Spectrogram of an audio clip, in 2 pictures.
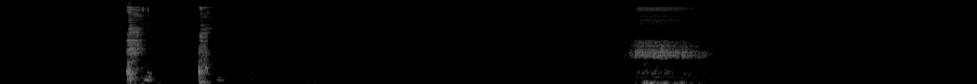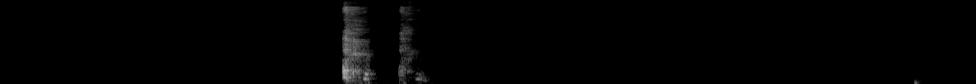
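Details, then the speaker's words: Two pairs of short, dry coughs separated by a breathy exhalation from an ill adult sitting up on a chair with a sore throat; suspected throat inflammation. "kedua ya ini sih kebetulan batuknya ini takutnya itu sih radang ya."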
